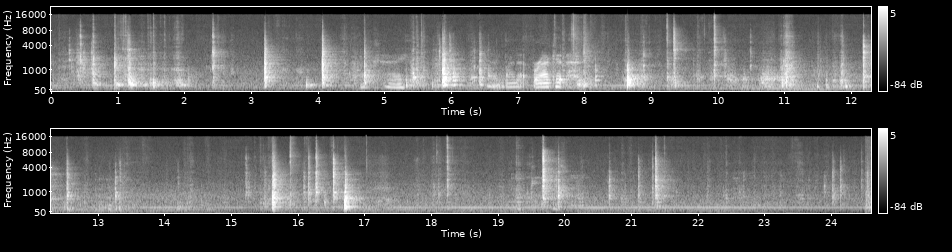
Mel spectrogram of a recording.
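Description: Steel transmission pan and its loosely fed-through bolts clinking and knocking against the transmission as the pan is fitted up into place and the bolts are worked into their holes by hand. Irregular metallic clicks and knocks.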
